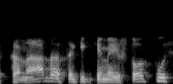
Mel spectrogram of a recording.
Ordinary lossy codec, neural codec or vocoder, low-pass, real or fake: Opus, 24 kbps; codec, 24 kHz, 6 kbps, HILCodec; 3.6 kHz; fake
